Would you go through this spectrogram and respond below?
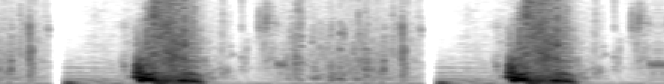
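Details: Cartoon character sneezing purple goo repeatedly, not a real recording: two loud, breathy sneeze-like bursts, each with a short intake before it.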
